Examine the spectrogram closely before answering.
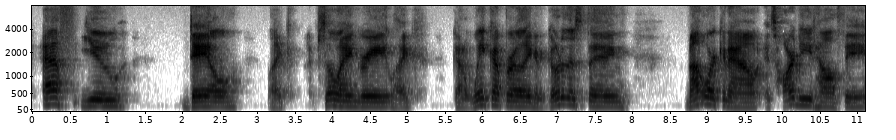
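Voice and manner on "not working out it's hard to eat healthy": ordinary talk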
